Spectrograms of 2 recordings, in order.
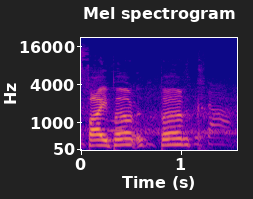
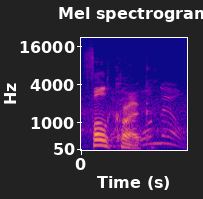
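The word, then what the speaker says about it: Füllkrug: Is it Freiburg? I'm not sure, but Onana's not stopping that one, and we are losing 1-0. Fulkrug, not Freiburg. That's the team, isn't it?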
